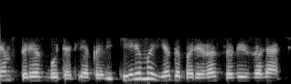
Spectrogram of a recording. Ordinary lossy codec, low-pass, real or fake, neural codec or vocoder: Opus, 64 kbps; 3.6 kHz; real; none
